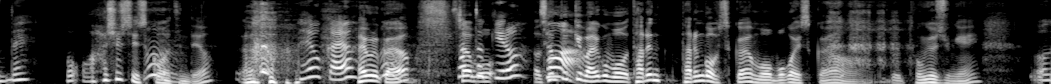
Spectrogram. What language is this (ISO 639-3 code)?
kor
